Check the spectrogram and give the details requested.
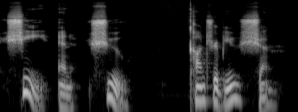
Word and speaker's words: contribution: We change the stress to the first and third syllable. Contribution. contribution. The first and third syllable. Stress the first and third syllable. Contribution. And because we stress the first syllable, the sound changes. It's not con. It's not the short sound. It's con. Con. We use a short a sound like hot and stop.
